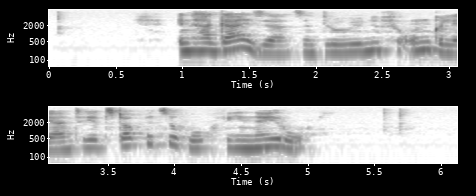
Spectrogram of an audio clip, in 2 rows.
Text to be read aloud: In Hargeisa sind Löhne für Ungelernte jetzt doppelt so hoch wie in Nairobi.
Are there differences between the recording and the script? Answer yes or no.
no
